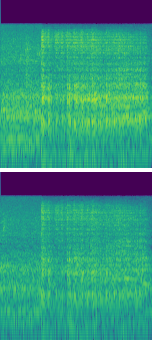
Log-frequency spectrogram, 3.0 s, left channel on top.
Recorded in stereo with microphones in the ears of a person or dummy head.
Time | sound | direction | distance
0.8 | sawing | centre (ahead or behind) | 5 m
